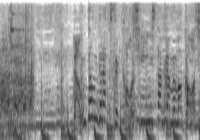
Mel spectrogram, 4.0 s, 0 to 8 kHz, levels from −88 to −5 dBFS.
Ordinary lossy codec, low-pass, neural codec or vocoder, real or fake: AAC, 32 kbps; 7.2 kHz; none; real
